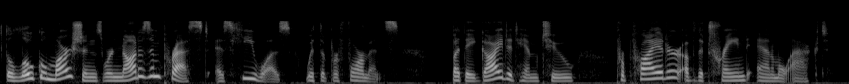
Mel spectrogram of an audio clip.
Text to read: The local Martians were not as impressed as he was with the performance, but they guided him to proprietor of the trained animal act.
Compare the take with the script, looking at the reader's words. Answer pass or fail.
pass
